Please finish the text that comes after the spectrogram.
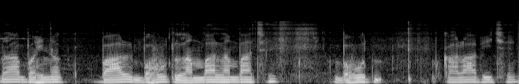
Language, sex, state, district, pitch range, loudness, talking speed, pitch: Maithili, male, Bihar, Madhepura, 105-110 Hz, -15 LUFS, 115 wpm, 110 Hz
